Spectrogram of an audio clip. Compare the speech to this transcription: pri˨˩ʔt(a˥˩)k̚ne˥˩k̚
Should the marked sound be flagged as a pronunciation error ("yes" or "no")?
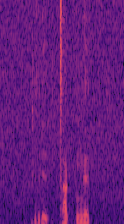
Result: no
